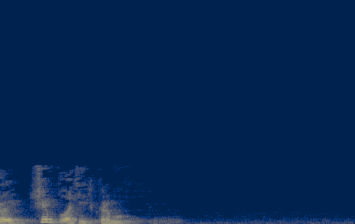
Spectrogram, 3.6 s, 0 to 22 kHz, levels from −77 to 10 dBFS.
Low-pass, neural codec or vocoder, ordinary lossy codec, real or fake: 7.2 kHz; none; MP3, 24 kbps; real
